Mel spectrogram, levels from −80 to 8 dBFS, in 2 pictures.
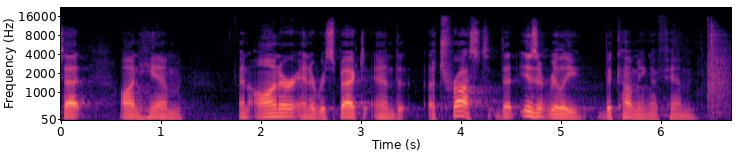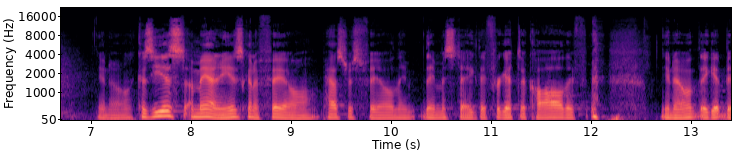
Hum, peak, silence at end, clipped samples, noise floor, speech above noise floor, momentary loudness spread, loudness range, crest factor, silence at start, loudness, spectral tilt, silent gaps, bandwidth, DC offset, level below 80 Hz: none; -2 dBFS; 0 s; under 0.1%; -55 dBFS; 36 dB; 14 LU; 3 LU; 18 dB; 0 s; -19 LUFS; -5.5 dB/octave; none; 16 kHz; under 0.1%; -48 dBFS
